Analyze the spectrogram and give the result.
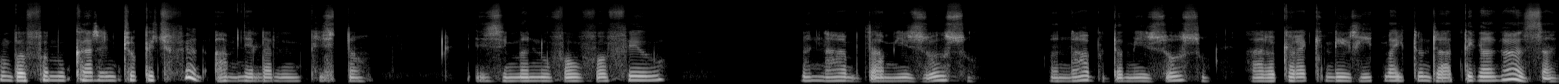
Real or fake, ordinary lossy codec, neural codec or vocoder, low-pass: fake; none; codec, 44.1 kHz, 7.8 kbps, Pupu-Codec; 19.8 kHz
